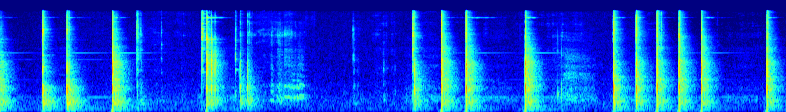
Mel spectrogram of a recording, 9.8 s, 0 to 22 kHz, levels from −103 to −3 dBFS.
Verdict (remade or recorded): recorded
